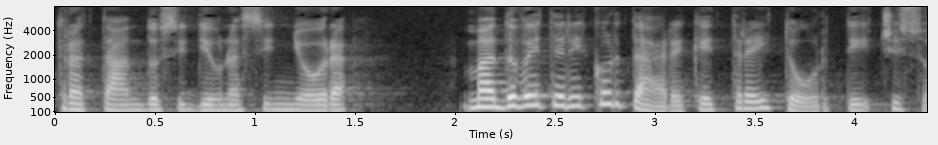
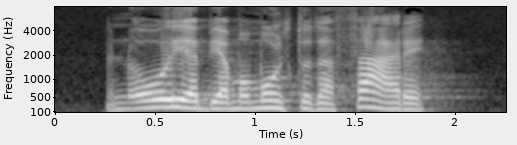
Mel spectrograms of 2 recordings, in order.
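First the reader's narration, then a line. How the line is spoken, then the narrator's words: Grumbling. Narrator (Italian): brontolavano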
